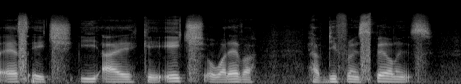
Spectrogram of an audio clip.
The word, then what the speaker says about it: Sheikh: Uh as they change the pronunciation to shiek.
